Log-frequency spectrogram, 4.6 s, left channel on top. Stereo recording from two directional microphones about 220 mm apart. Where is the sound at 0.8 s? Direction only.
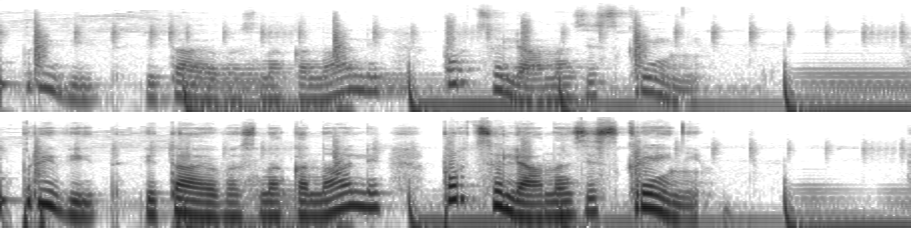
40° right (ahead or behind).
